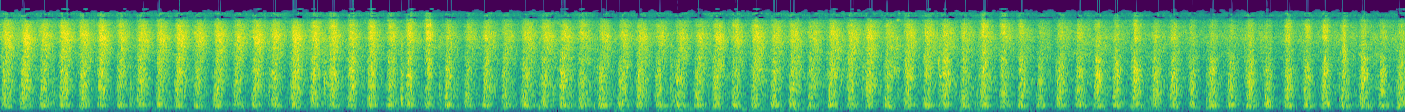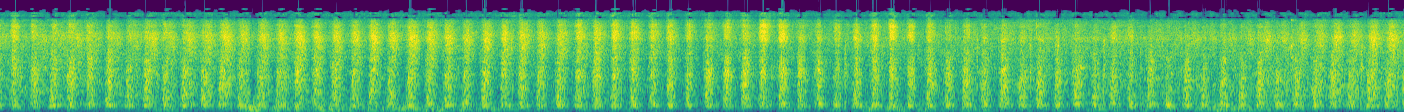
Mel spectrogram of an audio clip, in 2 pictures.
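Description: Steam locomotive working hard, its exhaust beats thrashing in a steady, even rhythm, heard from a carriage just behind the engine.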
